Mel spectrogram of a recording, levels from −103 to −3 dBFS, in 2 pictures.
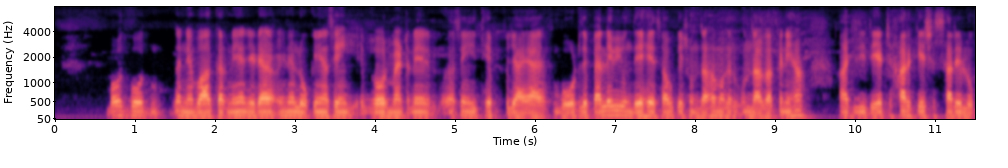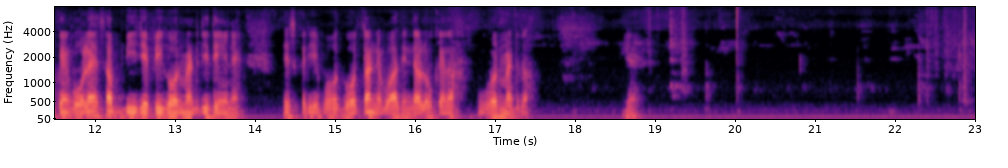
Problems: none marked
